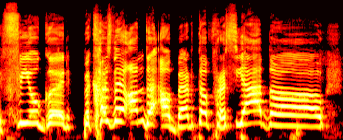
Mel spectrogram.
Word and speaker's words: Alberto: good because they're under Alberto Preciado. Do I say it right? Yeah.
